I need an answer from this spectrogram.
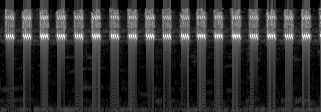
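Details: A cricket gives about seventeen crisp, shrill chirps in four seconds, evenly paced, with a faint low hum underneath.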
